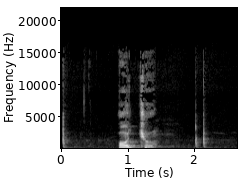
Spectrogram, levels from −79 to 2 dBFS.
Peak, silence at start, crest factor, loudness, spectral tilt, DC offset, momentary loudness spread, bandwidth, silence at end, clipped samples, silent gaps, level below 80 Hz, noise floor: 0 dBFS; 0.05 s; 22 dB; -17 LUFS; -4.5 dB/octave; under 0.1%; 20 LU; 16 kHz; 0.5 s; under 0.1%; none; -60 dBFS; -58 dBFS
